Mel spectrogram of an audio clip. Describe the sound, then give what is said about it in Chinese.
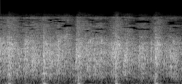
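A crowd at a health education lecture applauds Amway, a dense wash of many hands clapping at once with a few louder swells, and no voices over it. “对这个安利公司包括高总一个教育掌声啊”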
